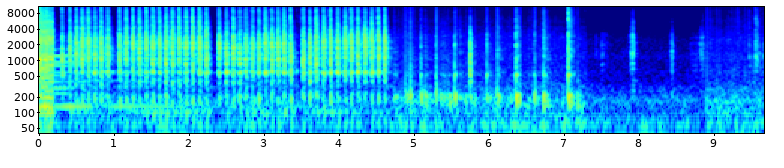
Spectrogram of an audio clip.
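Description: Wooden cabinet parts clicking rapidly and evenly, about ten clicks a second, as the panels are handled and fitted. After about four and a half seconds this gives way to a few scattered taps and dull knocks that die away.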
